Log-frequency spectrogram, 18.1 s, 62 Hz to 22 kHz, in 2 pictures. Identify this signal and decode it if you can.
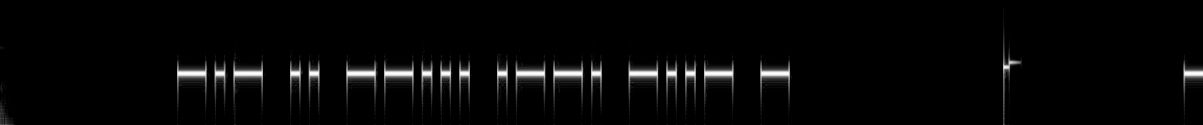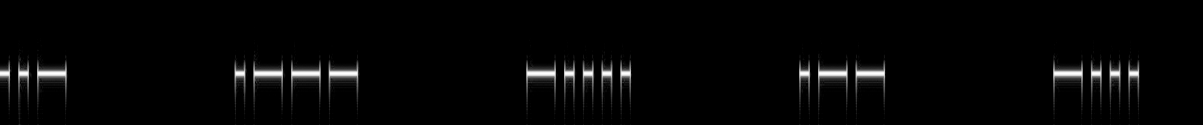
Morse code, heard as a keyed tone, about 17 wpm, spaced as for 9 wpm, 700 Hz. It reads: KI7PXT KJ6WB
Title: USA Call Signs - 6 Characters - 6x Character Spacing - 17wpm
